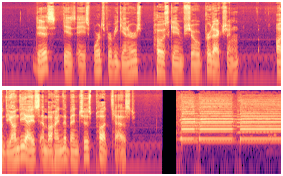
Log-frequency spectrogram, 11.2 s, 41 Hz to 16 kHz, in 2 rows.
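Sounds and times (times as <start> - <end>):
speech: 0.6 - 4.8, 5.5 - 8.3
car horns honking in heavy traffic on a Friday evening: 9.1 - 11.1.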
